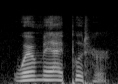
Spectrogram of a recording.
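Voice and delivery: impatient, clipped command; snapped. A narrator's reading. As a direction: bark the question at the servant. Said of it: "he snapped at the anxious servant".

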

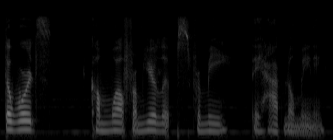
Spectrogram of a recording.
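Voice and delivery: ordinary delivery

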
